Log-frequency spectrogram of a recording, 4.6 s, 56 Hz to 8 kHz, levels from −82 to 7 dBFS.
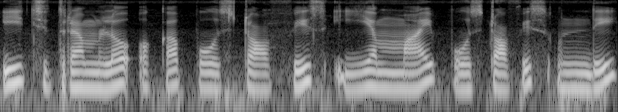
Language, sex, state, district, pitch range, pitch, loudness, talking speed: Telugu, female, Telangana, Hyderabad, 155-180 Hz, 165 Hz, -17 LUFS, 115 wpm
